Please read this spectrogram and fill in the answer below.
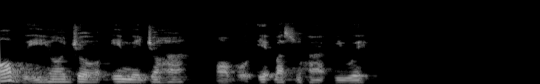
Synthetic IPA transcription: ɔ˦bʊ˨i˦ɦe˦ɔ˦d͡ʒɔ˦i˦me˨d͡ʒɔ˦ɦa˦ | mɔ˨bʊ̰˨ɪ˦k͡pa˦sʊ˦ɦa˦i˦we˦

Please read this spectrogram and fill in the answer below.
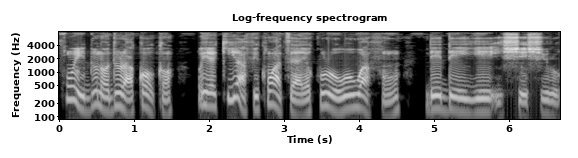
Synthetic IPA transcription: fũ˦i˦˨dũ˨˦nã˨˧˦dũ˦ɾa˨˦kɔ˦˨kã˧ | o˦jɛ˧ki˦a˦˨fi˨˧˦kũ˦a˦˨tʰi˧a˨jɔ˨˧˦ku˦ɾo˦o˧wo˦wa˦˨fũ˨˦ | de˦de˦˧je˦i˦˨ʃe˧˨ʃi˦ɾo˨

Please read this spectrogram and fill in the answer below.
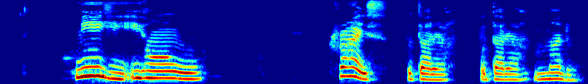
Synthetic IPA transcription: ni˦ɦi˨i˦ɦɔ˦ŋʷʊ˦ | kɾa˦˨ɪ˨st | pʊ˨ta˨ɾa˨ | pʊ˨ta˨ɾa˨m̩˦ma˦dʊ˨

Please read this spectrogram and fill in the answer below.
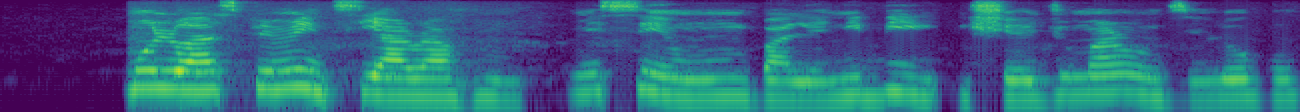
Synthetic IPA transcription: mo˧lo˧a˧spi˦mĩ˦˨ti˨˦a˧˨ɾa˨ɦũ˨ | nĩ˦si˦˨ũ˨˧˦ba˨lɛ˨nĩ˨˦bi˦i˨ʃɛ˨d͡ʒu˦mã˦ɾ̃ũ˦˨dĩ˨n̩˦lo˦ɡũ˦

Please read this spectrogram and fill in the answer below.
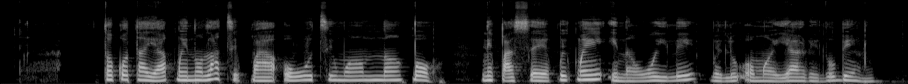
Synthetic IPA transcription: tɔ˧kɔ˦ta˧ja˨˦k͡pẽ˧nũ˧˦la˦˨ti˧k͡pa˧o˧wo˦ti˦w̃ɔ̃˦n̩˦nãː˦k͡pɔ˦˨ | nĩ˦k͡pa˧sɛ˧˨k͡pi˦k͡pẽ˦i˦˨nã˨wo˨˧˦i˧le˦k͡pɛ˨lu˨˦ʔɔ̰˧mɔ̃˧i˨ja˨˦˧ɾɛ˨lo˨˦bĩ˦˨ɾ̃ũ˨˦

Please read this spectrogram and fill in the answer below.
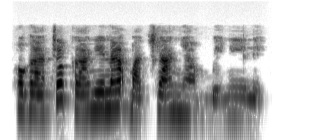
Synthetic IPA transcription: ɔ˨ɡa˨a˨t͡ʃɔ˦ka˨a˦ɲe˦na˦k͡pa˨t͡ʃɪ˦a˦ɲa˦ŋ͡m̩˨ɡ͡be˨niː˦le˦

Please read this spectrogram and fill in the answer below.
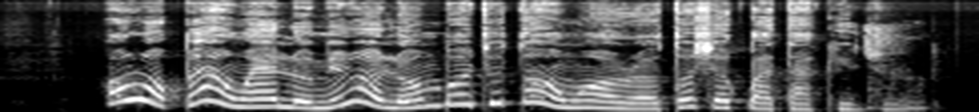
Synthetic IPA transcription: ɔ˦wɔ˦˨k͡pe˨˦a˦˨w̃ɔ̃˧ɛ˧lo˨mĩ˨˦ɾ̃ɔ̃˦˨lo˨˦n̩˦bo˦d͡ʒu˦tɔ̃˦a˦˨w̃ɔ̃˧ɔ˨ɾ̃ɔ̃˨to˨˦ʃe˧k͡pa˨ta˨ki˨d͡ʒu˨

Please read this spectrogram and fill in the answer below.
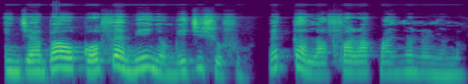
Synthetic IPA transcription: ĩ˨d͡ʒa˨ba˨˦ɔ˧kɔ˨˦fɛ˦˨mĩ˨˦e˦˨j̃ɔ̃˨m˨e˨˦d͡ʒi˦˨ʃo˨fo˨mɛ˦ta˦˨la˨˦fa˧ɾa˧k͡pa˧ɲ˦ɔ̃˦nũ˧ɲ̃ɔ̃˨nũ˧

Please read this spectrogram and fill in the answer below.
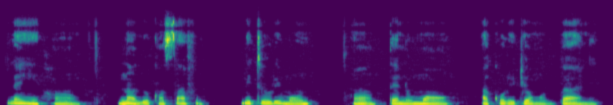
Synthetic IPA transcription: lɛ˦j̃ĩ˧hã˨ | nãː˦˨lo˨˦kã˧sa˦fṵ̃˨ | nĩ˦to˧ɾi˦mo˨˦˨ | hã˨tɛ˧nũ˧mɔ̃˦˧ | a˧ko˧ɾe˧di˨˦ɔ˧mɔ̃˧ɡ͡ba˦˨nĩ˨˦

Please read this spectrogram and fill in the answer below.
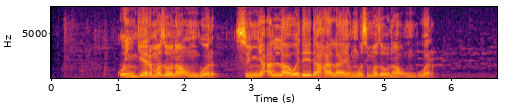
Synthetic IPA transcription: kʷʼʊ˦ŋɡʲɪ˨jɐ˦rmɐ˦za˨wnaː˦ʔʊ˨ŋɡʷʊ˦wɐ˨r | sʊ˦ɲji˦ʔa˦lːa˨wɐ˦de˦jda˨ɦaː˦laː˨jɛ˦ŋwɐ˦su˦mɐ˦za˨wnaː˦ʔʊ˨ŋɡʷʊ˦wɐ˨r

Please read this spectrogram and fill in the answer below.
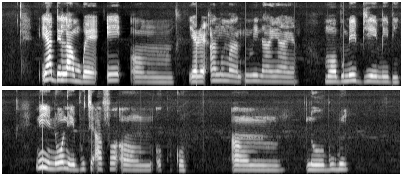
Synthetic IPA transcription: ja˦dɪ˨la˦ŋ͡m̩˨ɡ͡bɛ˨ | ɪ˦˨ | m | jɛ˨ɾɛ˨ʔa˦nʊ˦ma˨n̩˦ɾi˦na˨a˨ɲa˦˨ja˦ | m˨bʊ˨me˦bi˨e˦me˦bi˦ | nĩ˦ɦi˨nʊ˦ne˨e˨bu˦te˦ʔa̰˦fɔ˦ʔm˨o˨kʷu̥˨ko˨ | m | no˨ɡ͡bu˦ɡ͡bu˦

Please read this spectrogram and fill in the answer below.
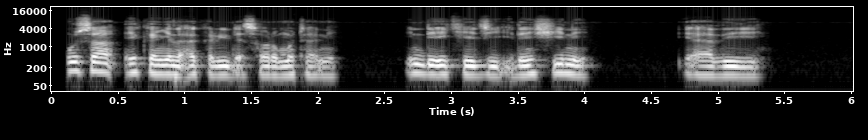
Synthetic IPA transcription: muː˦saː˦jɐ˦kɐ˨ɲji˦la˦˨ʔa˦kɐ˨ɾiː˦da˨sɐ˦wɽɐ˦mːʊ˦taː˨neː˦ | ʔɪ˦nda˨jɐ˦kʲʰeː˨d͡ʒiː˦ʔɪ̰˨dɐ˦nʃiː˦neː˨ | jaː˦ði˦ji˦

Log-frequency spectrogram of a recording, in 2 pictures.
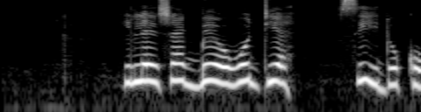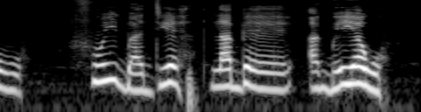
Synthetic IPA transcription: i˧le˦˨ʃɛ˦ɡ͡be˦o˧wo˦di˦ɛ˦˨ | si˨˦i˦˨do˧ko˨wo˨ | fũ˦i˦˨ɡ͡ba˨di˨˦ɛ˦˨la˦bɛ˦˨a˨ɡ͡be˨˦jɛ˦˨wo˨

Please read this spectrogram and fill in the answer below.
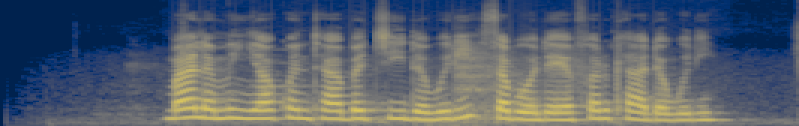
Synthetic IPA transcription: maː˦lɐ˨mɪ˦ɲjaː˦kʷɐ˦ntaː˦bɐ˦t͡ʃːiː˦da˨wʊ˦ɽiː˦sɐ˦boː˨da˨jaː˦ɸɐ˦ɽkʰaː˨da˨wʊ˦ɽiː˦

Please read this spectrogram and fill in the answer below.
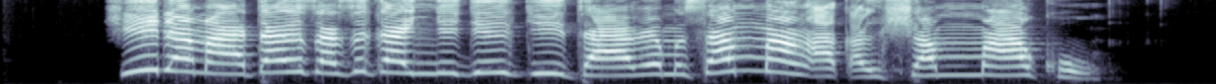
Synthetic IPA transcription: ʃiː˦da˨ma˨tɐ˦rsa˨s̬ʊ˦kɐ˨ɲji˦d͡ʒʲɪ˦ɽkʲiː˨taː˨ɽe˦mʊ˨sɐ˦mːɐ˨ŋʔa˨kʼɐ˨ɽʃɛ˦mːaː˦kʷoː˨

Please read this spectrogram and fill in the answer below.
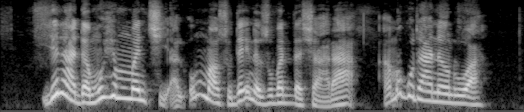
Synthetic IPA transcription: jɐ˦naː˨da˨mʊ˦ɦɪ˦mːɐ˦nt͡ʃiː˨ʔa̰˨lʔʊ˦mːaː˨su˨da˦jna˨zʊ˦bɐ˦rda˨ʃa̰ː˨ɽaː˦ʔa̰˨mɐ˦ɡʷʊ˦daː˦nɐ˦nɽʊ˦waː˦

